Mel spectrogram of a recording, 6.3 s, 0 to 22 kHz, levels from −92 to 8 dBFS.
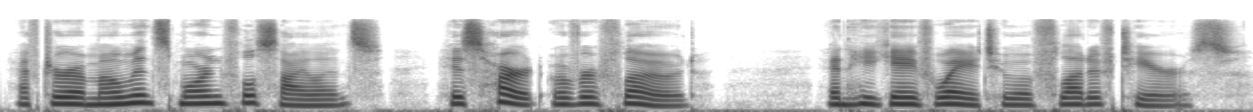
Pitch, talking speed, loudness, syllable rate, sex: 200 Hz, 165 wpm, -19 LUFS, 4.9 syllables/s, female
